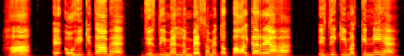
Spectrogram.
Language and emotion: Punjabi, surprised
